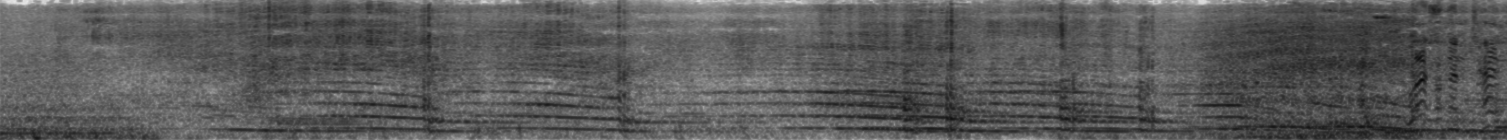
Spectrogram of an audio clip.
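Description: Race cars at the Watkins Glen six-hour endurance race sweep past one after another, engines howling with rising and falling pitch as each car approaches and fades, heard from trackside with spectators chatting underneath.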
